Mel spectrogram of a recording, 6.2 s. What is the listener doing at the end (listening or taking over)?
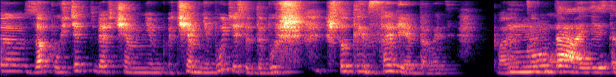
taking over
